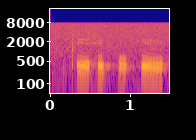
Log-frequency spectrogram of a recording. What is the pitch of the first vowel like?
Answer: falling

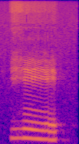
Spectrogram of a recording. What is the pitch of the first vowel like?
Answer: low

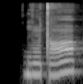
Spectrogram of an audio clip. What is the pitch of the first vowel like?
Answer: low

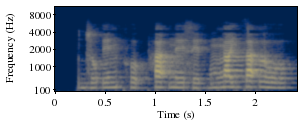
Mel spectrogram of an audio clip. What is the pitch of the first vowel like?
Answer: low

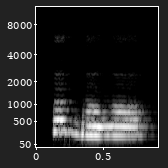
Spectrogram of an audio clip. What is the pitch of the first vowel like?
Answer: high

